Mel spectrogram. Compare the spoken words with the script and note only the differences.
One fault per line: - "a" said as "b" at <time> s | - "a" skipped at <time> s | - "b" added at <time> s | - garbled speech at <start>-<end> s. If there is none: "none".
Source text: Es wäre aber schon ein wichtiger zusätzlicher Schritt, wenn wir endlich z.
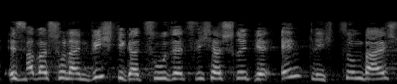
- "wäre" skipped at 0.3 s
- "wenn" skipped at 2.5 s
